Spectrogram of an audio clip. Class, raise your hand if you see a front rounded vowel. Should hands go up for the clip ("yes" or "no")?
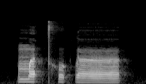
yes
